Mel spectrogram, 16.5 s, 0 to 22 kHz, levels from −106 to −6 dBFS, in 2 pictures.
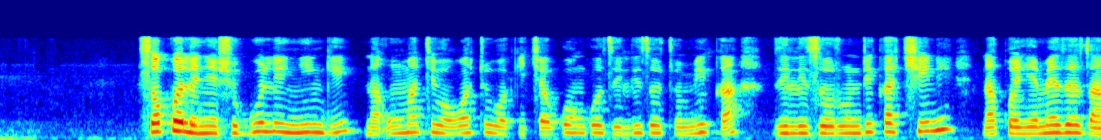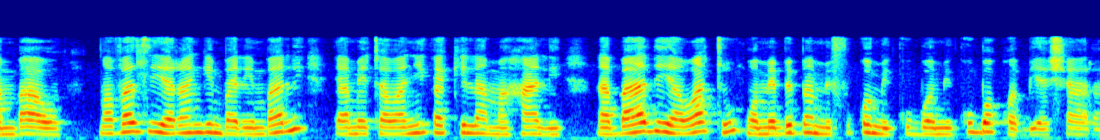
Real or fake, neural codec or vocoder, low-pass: fake; vocoder, 22.05 kHz, 80 mel bands, Vocos; 7.2 kHz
